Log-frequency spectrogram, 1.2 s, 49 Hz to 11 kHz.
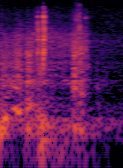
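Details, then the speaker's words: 2003 Nissan 350Z, about 140,000 miles, no start after replacing bank 1 and 2 camshaft position sensors with aftermarket parts; engine fires roughly for about a second then dies; dealer sensors later fixed it. "once in a while it'll fire for like a second and then it'll like no spark"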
